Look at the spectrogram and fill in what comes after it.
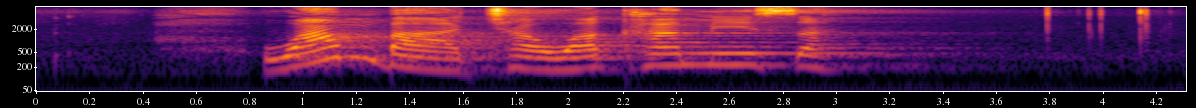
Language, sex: Xhosa, female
